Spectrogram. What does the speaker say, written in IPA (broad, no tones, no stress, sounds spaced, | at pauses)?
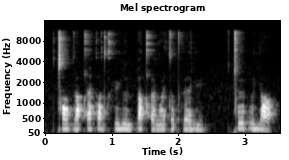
ǀ ɔ b l œ qʼ i k ɔ d kʰ ʉ j ĩ b ɓ œ qʼ y ɡ ɔ̃ ə̯ t o pʰ ɵ ə̯ j y | ǀ ũ ɓ u j ɑ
